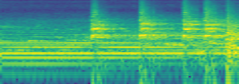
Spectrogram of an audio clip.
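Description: A nadaswaram ensemble holds a long, steady note. About a second in, thavil drum strokes come in, three sharp hits about half a second apart.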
